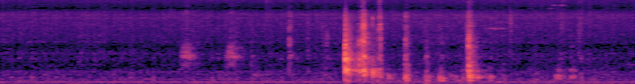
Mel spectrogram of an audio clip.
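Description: Kitchen dishes and utensils clattering: a few faint ticks, then, a little past halfway, a quick run of sharp knocks and clinks that starts loudest and trails off.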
